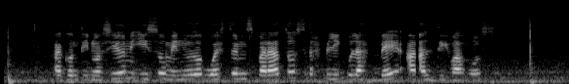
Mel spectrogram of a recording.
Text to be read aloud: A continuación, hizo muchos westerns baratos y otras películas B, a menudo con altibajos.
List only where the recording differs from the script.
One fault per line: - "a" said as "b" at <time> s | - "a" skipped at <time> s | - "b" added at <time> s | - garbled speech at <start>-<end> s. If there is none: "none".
- "muchos" said as "menudo" at 1.6 s
- "y" skipped at 3.1 s
- "menudo con" skipped at 4.1 s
